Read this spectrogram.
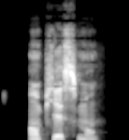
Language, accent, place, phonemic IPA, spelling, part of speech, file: French, France, Lyon, /ɑ̃.pjɛs.mɑ̃/, empiècement, noun, LL-Q150 (fra)-empiècement.wav
- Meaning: yoke (piece of material)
